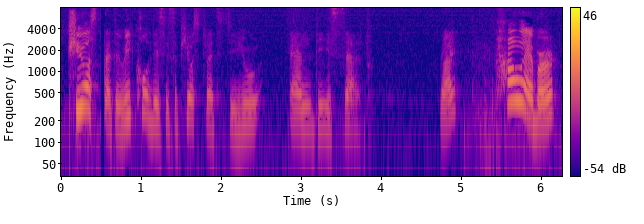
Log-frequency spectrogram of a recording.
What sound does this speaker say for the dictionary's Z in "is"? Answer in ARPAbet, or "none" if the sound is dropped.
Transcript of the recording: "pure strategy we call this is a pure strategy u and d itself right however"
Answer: S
